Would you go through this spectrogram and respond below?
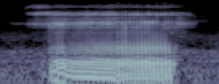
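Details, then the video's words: A dog gives a single long, low snore that rattles and pulses for just over a second before stopping. "Dog snoring"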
